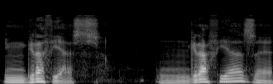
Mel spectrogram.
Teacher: That C is actually a TH sound, but we keep the S phonetically as the S sound, you know. So we say gracias, although some people in southern Spain and other places could say gracias, yes, pronouncing both with the S sound.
